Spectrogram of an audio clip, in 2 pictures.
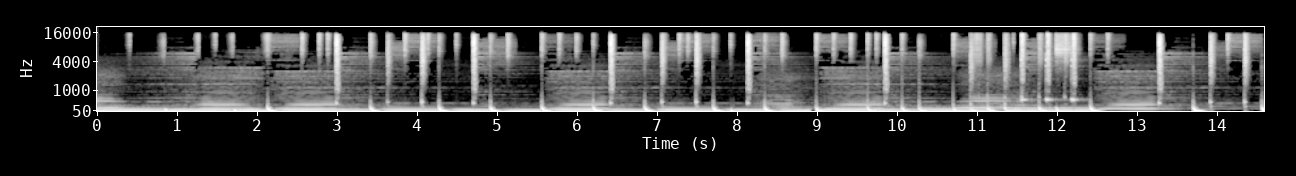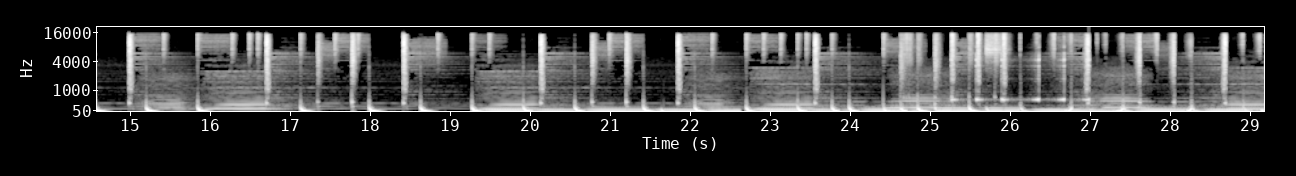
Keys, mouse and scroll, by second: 0.0-11.8 middle drag, 0.4 scroll down 1, 11.5-11.8 scroll up 1, 11.8 click, 12.5 KP_Decimal, 13.3 shift+right click.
